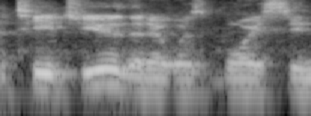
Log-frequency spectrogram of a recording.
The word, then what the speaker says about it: Boise: And the way that you uh pronounced Boisey tells me that uh tells me that you're, you know, somewhat acquainted with the uh local culture here.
